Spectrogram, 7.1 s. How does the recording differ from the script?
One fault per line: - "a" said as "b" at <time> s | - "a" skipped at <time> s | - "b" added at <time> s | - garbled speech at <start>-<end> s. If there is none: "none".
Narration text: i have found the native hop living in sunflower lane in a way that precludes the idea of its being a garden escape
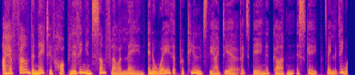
- "of" skipped at 4.8 s
- garbled speech at 6.5-7.0 s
